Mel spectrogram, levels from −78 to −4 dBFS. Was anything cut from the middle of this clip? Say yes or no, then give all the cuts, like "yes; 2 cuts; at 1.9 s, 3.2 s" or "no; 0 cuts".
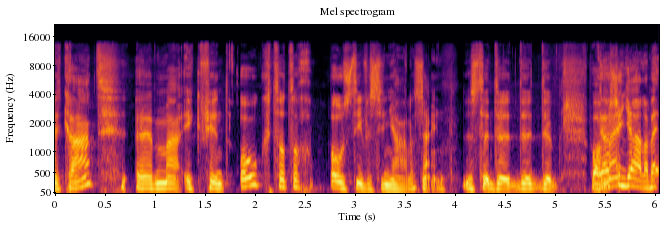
no; 0 cuts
